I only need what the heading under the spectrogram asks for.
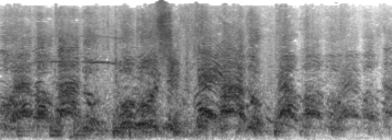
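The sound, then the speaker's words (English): Street protesters against the Iraq War in São Paulo shout and chant as a massed crowd, their loud voices rising and falling in rhythmic surges. “where he met with the president of Brazil, Da Silva, but also by protests against the Iraq War. And here's some sound from the streets of São Paulo.”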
